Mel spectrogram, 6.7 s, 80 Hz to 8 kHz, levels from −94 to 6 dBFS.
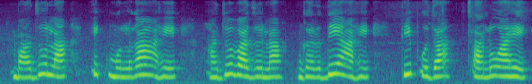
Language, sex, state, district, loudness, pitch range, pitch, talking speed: Marathi, female, Maharashtra, Aurangabad, -16 LUFS, 265-325 Hz, 275 Hz, 100 wpm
